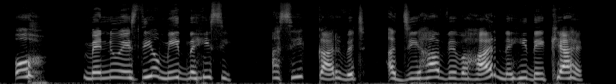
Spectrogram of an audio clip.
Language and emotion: Punjabi, surprised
